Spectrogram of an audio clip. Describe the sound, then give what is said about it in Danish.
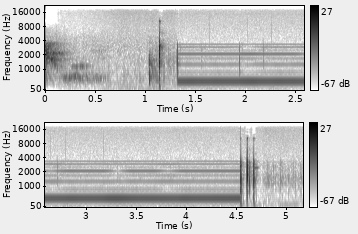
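A click, then a steady electronic telephone tone holds for about three seconds before another click cuts it off, ending a late-night phone call, heard clear with faint background noise around it. “Her ender historien om Maria. Med en telefonsamtale en sen nattetime i december.”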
